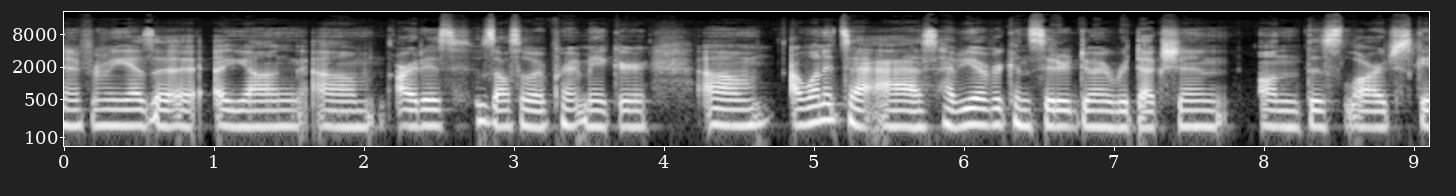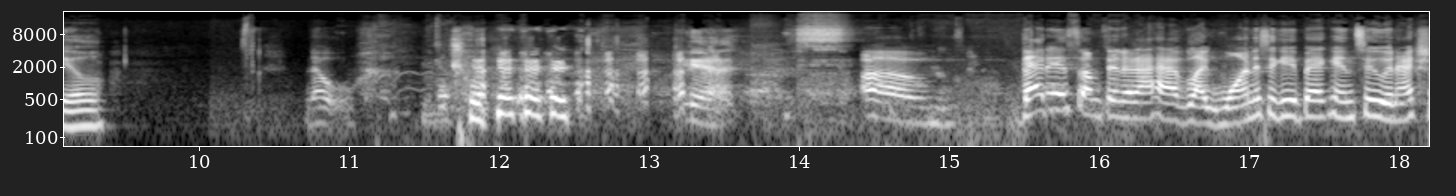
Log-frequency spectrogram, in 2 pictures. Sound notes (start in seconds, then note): 11.1 laughs; 11.4 audience laughing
